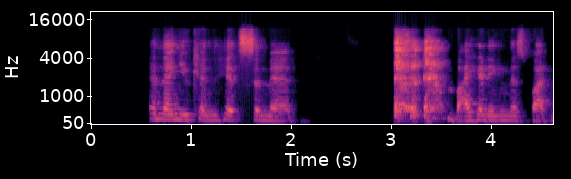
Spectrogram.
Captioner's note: coughs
